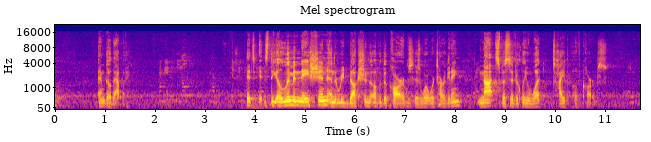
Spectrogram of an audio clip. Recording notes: Today's podcast is the audio from the Fitness Panel at Keto Summit Omaha!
